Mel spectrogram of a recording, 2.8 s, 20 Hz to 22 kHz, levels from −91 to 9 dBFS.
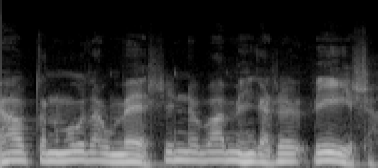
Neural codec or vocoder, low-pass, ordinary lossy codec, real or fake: none; 14.4 kHz; none; real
